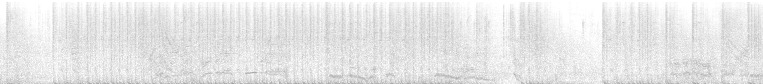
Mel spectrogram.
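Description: Kuva Quartak rifle firing in Warframe during a Simulacrum test, a loud continuous stream of rapid automatic shots with a brief pause near the ten-second mark before the fire resumes, with faint talk beneath.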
